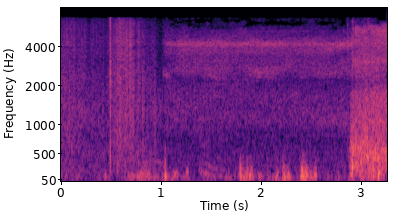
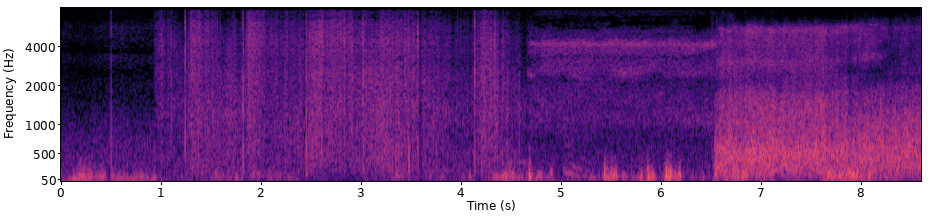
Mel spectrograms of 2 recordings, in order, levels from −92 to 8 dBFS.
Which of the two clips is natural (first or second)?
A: second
